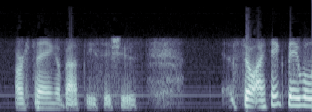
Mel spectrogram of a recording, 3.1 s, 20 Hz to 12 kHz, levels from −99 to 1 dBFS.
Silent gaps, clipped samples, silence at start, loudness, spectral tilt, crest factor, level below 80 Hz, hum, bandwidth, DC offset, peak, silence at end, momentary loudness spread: none; under 0.1%; 0.15 s; -19 LUFS; -7.5 dB/octave; 18 dB; -64 dBFS; none; 4.3 kHz; under 0.1%; -2 dBFS; 0 s; 22 LU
